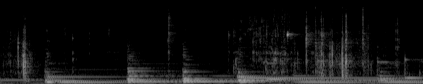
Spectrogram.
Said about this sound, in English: I just got to have some water.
